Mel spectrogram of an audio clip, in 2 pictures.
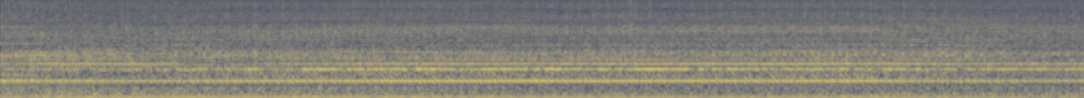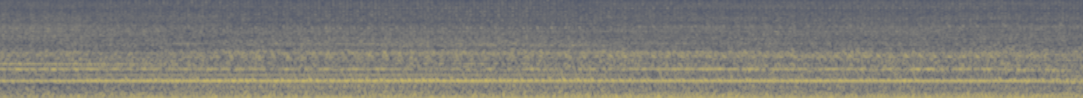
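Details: New Chevrolet Trax petrol engine at idle with a fast, regular light rattle over a steady hum; owner unsure of the cause and feels a car this new should not make that noise.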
